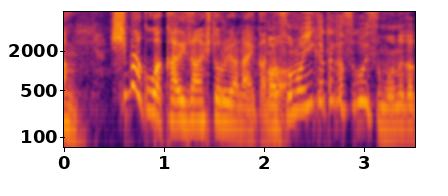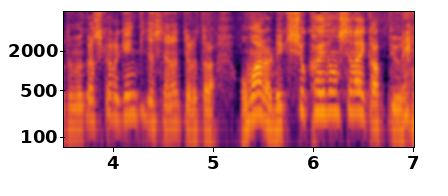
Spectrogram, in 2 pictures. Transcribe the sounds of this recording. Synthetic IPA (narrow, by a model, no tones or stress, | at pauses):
ɯ̃ | ɕibakɯɡakaizãɰ̃ɕi̥t̪oɾɯ̟janaika̰tmaːoso̞no̞iːkat̪aɡasɨɡo̞isɨmõ̞nːe̞d̪at̪ːe̞mɯ̟kaɕi̥kaɾaɡẽ̞ŋkʲid̪eɕit̪ajonet̪ːeβaɾet̪aɾa | o̞maeɾaɾe̞kʲi̥ɕio̞kaizãɰ̃ɕi̥t̪e̞naikat̪ːeiɯ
